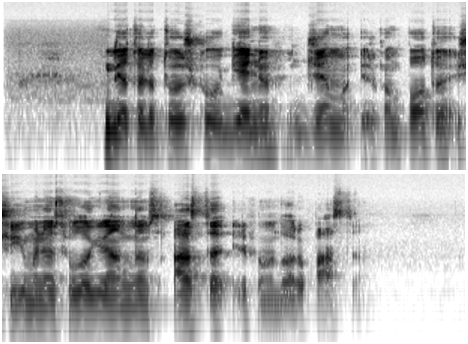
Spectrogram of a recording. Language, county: Lithuanian, Vilnius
